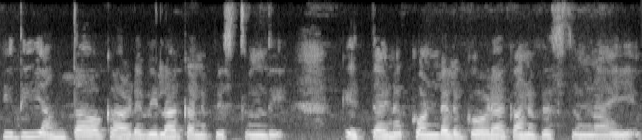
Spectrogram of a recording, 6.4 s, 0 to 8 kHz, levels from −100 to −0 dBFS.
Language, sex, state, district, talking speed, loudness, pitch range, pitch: Telugu, female, Andhra Pradesh, Manyam, 95 wpm, -15 LUFS, 180-205 Hz, 195 Hz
